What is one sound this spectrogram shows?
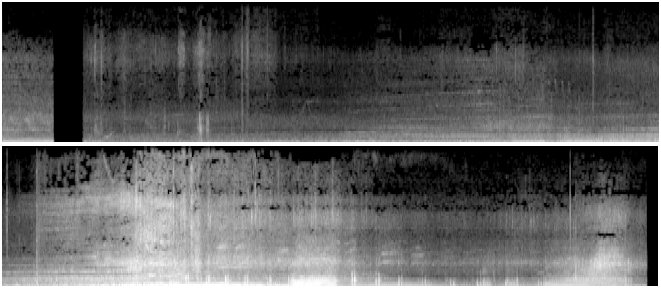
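A rally car roars past close by at full throttle, then fades away.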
